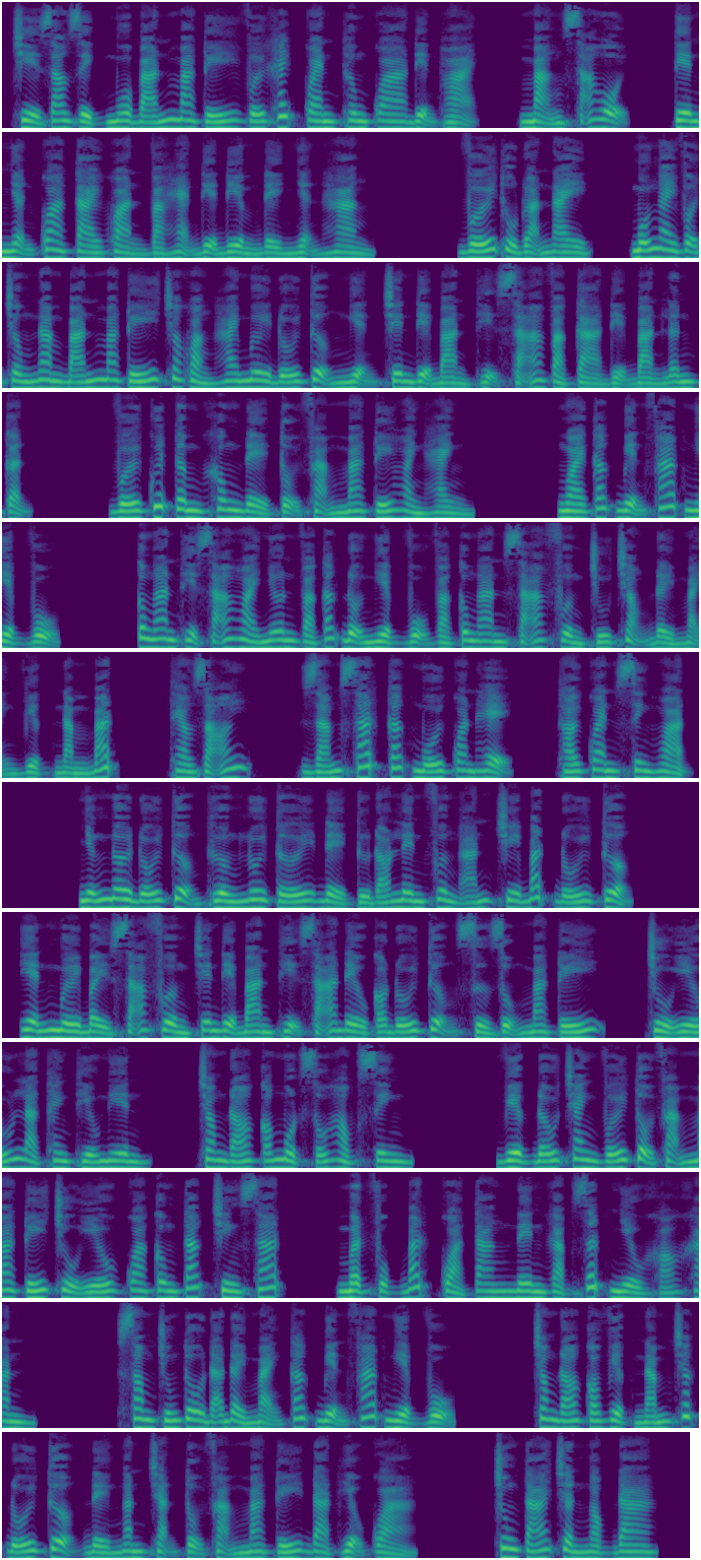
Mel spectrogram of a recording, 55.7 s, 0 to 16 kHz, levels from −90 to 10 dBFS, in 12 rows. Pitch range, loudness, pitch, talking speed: 185-230 Hz, -24 LUFS, 210 Hz, 235 wpm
